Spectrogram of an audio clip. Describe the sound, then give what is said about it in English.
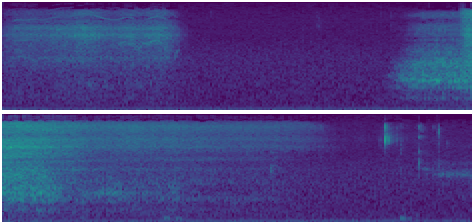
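A single deep breath drawn during a stress-relief tapping exercise, a soft breathy swell rising and fading in the middle of an otherwise quiet stretch, with faint clicks afterward. “And take a deep breath.”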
